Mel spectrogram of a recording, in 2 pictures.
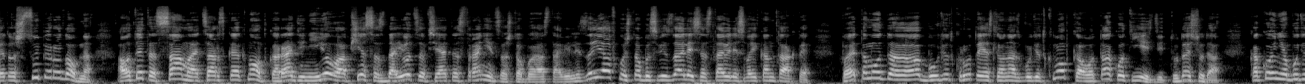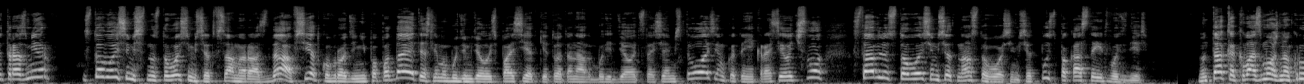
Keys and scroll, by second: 20.7 ctrl+z.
